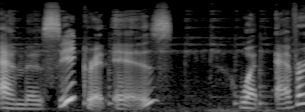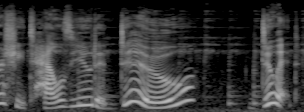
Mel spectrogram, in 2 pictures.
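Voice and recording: A woman uses a put-on character voice with a fairly bright tone, vocal fry and a fairly high pitch, swinging very widely at a slow pace. Faint music plays in the background.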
